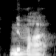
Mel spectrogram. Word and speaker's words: Nimat: I am here with Nimat from the, am I pronouncing that right? Yes.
